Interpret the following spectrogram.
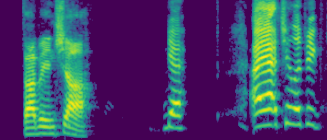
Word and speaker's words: Schär: I'm gonna go for is it pronounced Shah? Fabian Schär? Yeah, I actually think Fabian Schär.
